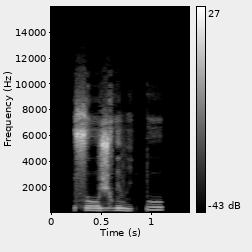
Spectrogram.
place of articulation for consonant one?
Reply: alveolar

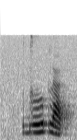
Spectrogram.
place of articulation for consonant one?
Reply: alveolar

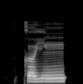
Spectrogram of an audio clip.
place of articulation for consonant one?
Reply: velar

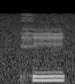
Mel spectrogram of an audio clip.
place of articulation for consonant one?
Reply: glottal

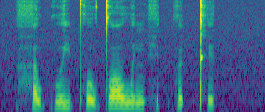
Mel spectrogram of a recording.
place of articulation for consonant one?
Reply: glottal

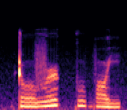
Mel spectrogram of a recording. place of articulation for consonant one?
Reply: retroflex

